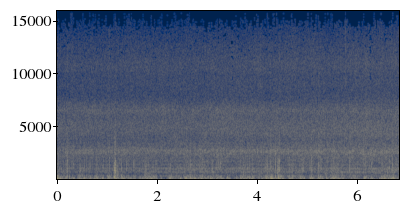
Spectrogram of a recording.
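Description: Passenger carriage running at speed, a rough rumble of the train on the track mixed with wind buffeting the microphone at the open carriage window.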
